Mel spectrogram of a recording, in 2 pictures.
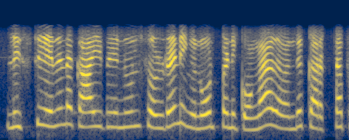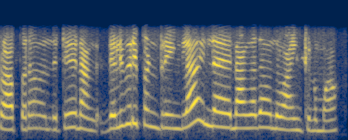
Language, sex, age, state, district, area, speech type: Tamil, female, 18-30, Tamil Nadu, Namakkal, urban, conversation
